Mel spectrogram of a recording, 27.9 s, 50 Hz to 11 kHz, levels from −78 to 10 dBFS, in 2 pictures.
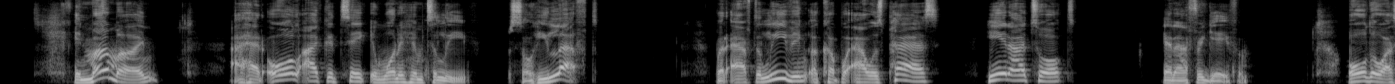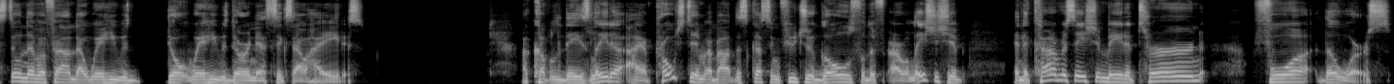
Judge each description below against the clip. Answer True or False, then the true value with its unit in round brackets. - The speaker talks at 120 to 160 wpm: True (155 wpm)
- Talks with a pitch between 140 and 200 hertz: False (130 Hz)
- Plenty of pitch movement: True (5.7 semitones)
